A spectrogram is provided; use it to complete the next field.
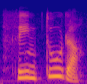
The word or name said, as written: cintura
